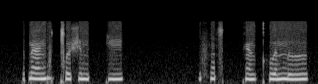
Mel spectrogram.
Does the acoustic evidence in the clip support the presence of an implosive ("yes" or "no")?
yes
